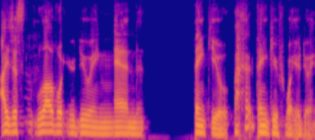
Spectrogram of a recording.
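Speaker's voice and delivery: thankful, heartfelt, close to tears. Speaker thanking the other person for what they're doing, tearing up a little. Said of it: "I'm like tearing up a little bit".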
